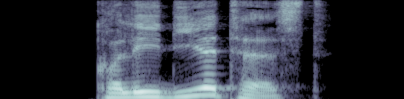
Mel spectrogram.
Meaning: inflection of kollidieren: 1. second-person singular preterite 2. second-person singular subjunctive II
- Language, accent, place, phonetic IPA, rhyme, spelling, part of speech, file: German, Germany, Berlin, [kɔliˈdiːɐ̯təst], -iːɐ̯təst, kollidiertest, verb, De-kollidiertest.ogg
